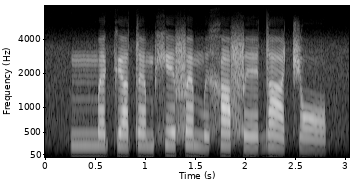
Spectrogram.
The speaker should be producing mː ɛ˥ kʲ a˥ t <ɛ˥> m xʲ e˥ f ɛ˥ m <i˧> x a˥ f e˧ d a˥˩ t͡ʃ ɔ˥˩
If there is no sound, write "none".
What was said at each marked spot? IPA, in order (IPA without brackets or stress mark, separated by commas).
ɛ˥, ɪ˧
